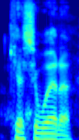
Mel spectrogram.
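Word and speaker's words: Cachoeira: Priscilla Keshawara.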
